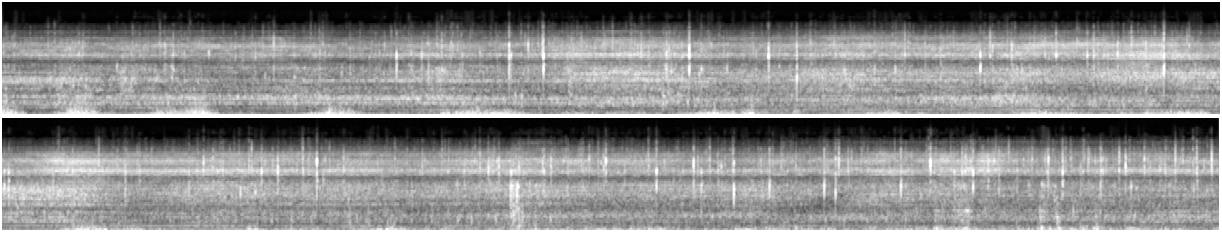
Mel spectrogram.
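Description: Underwater sound picked up by a GoPro on a pole: irregular low thumps and rushing as the camera housing moves through the water, with scattered faint clicks and a steady low hum underneath.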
